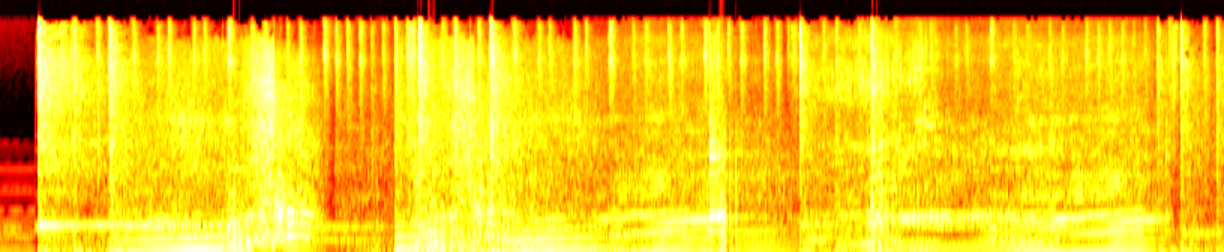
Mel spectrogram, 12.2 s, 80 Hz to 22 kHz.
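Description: Alfa Romeo 4C's turbocharged 1.75-litre four-cylinder engine accelerating hard. Its pitch climbs and drops sharply several times as it shifts up through the gears.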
